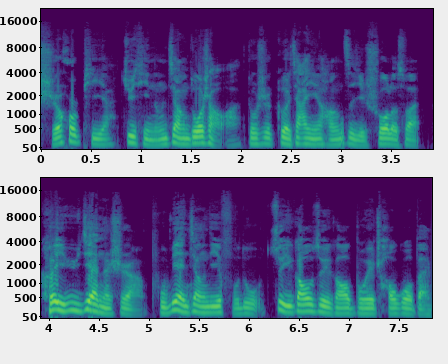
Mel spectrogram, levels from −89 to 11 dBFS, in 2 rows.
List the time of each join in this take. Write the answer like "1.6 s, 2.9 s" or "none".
3.8 s

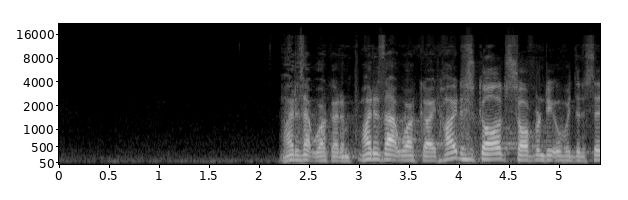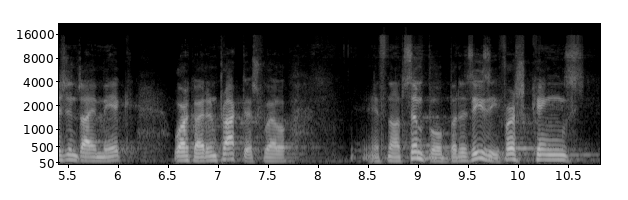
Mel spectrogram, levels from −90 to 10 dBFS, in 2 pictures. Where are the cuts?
none

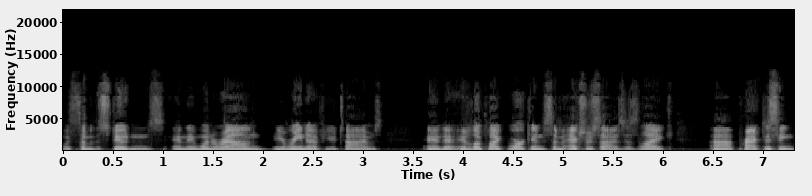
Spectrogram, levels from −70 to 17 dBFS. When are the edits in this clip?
none

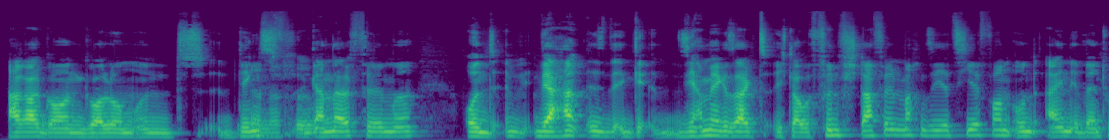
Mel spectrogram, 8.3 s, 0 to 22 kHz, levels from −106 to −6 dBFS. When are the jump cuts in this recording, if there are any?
none

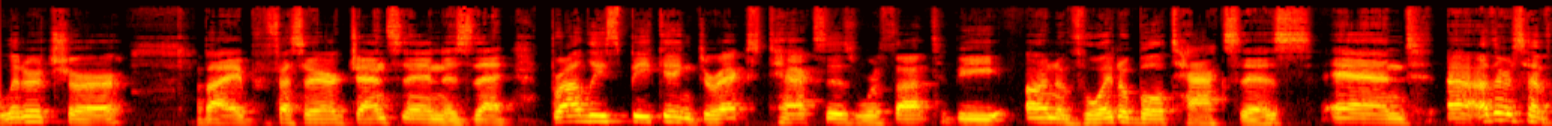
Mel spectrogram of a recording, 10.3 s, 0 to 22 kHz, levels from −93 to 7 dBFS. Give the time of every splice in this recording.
1.3 s, 8.8 s

